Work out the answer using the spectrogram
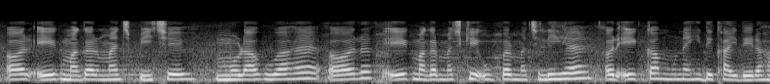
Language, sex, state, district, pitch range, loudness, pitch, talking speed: Hindi, female, Rajasthan, Churu, 220-240 Hz, -12 LUFS, 230 Hz, 170 wpm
